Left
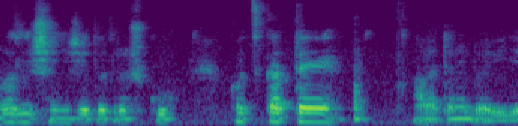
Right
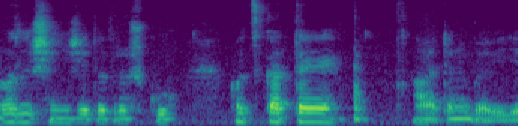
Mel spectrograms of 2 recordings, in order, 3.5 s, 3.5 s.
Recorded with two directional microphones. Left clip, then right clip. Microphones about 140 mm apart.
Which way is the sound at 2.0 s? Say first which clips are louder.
Left 1 dB; 30° right (ahead or behind).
